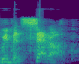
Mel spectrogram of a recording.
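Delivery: angry outburst. Retelling a comic scene where Gordon yells at them; acting out Damien's anger. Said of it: "he's all pissed".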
